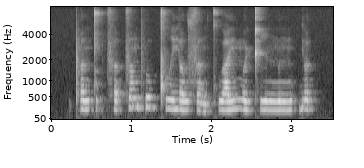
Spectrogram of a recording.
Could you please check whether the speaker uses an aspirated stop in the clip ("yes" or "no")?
yes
